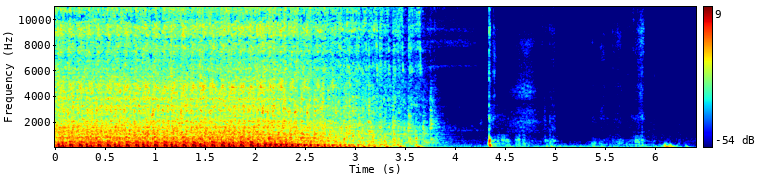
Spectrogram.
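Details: GT/18 after new ignition system (non-original coil), no choke, low idle, charging working; even steady putter winding down cleanly at shutoff. Runs better than before, carburetor tune still needed. Normal idle.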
